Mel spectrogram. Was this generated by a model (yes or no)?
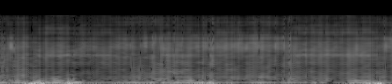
yes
